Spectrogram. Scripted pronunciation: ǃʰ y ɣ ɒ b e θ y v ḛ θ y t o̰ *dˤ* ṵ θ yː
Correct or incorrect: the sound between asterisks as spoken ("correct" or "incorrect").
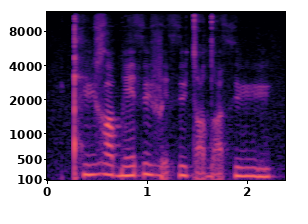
correct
